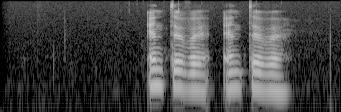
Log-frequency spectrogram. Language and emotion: Russian, neutral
